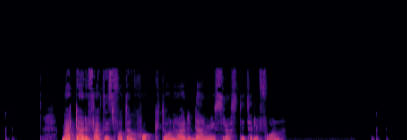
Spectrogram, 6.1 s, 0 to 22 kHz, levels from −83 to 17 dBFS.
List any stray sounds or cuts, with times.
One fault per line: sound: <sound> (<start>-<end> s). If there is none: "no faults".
no faults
